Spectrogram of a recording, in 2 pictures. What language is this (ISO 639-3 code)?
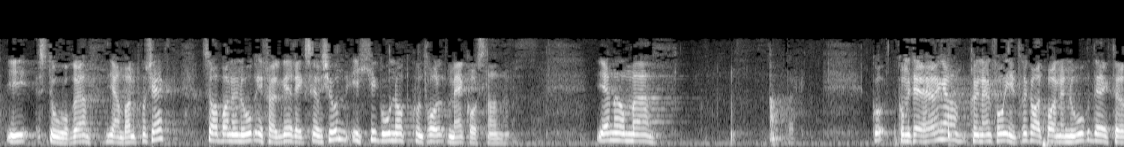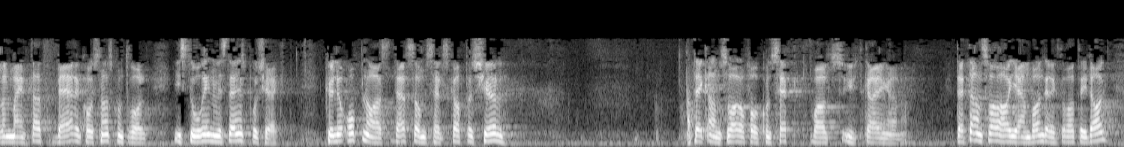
nno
